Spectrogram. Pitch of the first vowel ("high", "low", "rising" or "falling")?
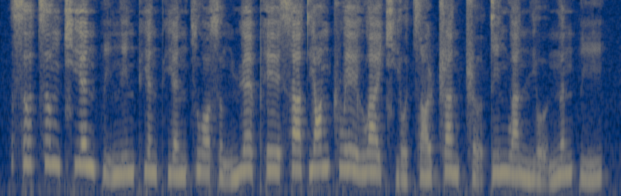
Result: falling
